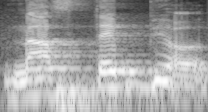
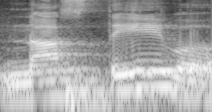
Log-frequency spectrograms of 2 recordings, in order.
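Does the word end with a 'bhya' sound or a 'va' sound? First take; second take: bhya; va. First: The word ends with a 'bhya' sound. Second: The word ends with a 'va' sound. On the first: The speaker calls it wrong. "কি বললেন সেদিন" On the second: The speaker calls it right. "নাস্তি এব"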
